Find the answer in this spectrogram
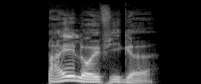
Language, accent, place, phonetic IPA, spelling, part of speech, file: German, Germany, Berlin, [ˈbaɪ̯ˌlɔɪ̯fɪɡə], beiläufige, adjective, De-beiläufige.ogg
- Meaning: inflection of beiläufig: 1. strong/mixed nominative/accusative feminine singular 2. strong nominative/accusative plural 3. weak nominative all-gender singular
